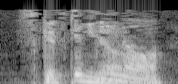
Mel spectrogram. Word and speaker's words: Schettino: It's Schettino? S-C-H-E. – The C-H is pronounced like a K. – All right. – It's chicken Schettino.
